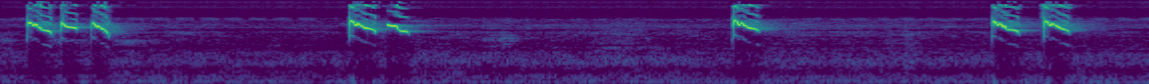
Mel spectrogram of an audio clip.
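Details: A mountain white-eye of the Merapi variety delivers ngalas song: sharp, shrill falling whistles, a rapid triple, then single and paired notes spaced by gaps of one to two seconds over quiet low noise.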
